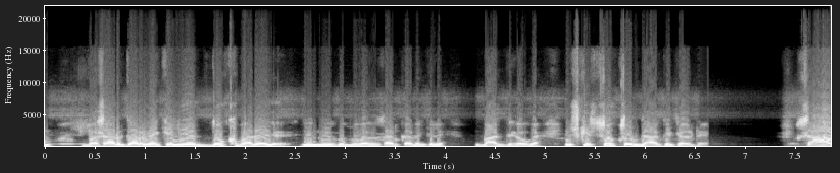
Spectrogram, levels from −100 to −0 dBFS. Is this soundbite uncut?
no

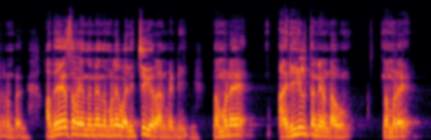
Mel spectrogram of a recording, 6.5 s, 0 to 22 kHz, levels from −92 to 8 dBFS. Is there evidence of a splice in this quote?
no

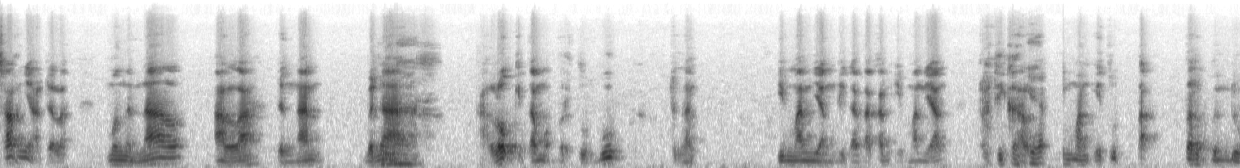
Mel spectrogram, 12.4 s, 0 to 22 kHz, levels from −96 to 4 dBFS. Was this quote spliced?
yes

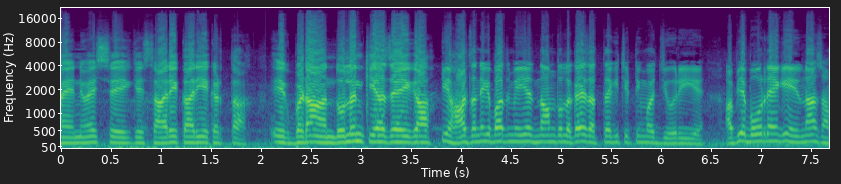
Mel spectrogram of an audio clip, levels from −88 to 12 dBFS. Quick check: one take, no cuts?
no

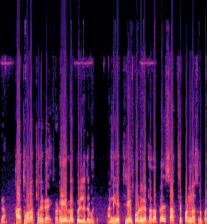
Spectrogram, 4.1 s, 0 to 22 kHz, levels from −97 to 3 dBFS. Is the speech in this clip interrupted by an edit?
no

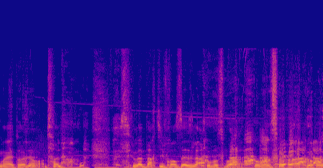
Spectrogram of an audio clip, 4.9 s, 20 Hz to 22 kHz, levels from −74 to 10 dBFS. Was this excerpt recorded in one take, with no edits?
yes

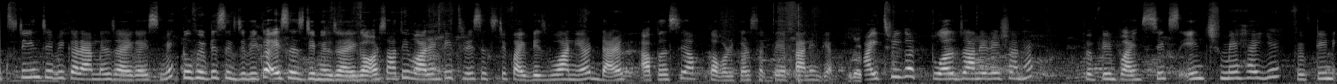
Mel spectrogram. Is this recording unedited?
no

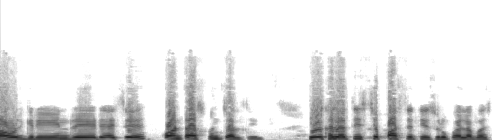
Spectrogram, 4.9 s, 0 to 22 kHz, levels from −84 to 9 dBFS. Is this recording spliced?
no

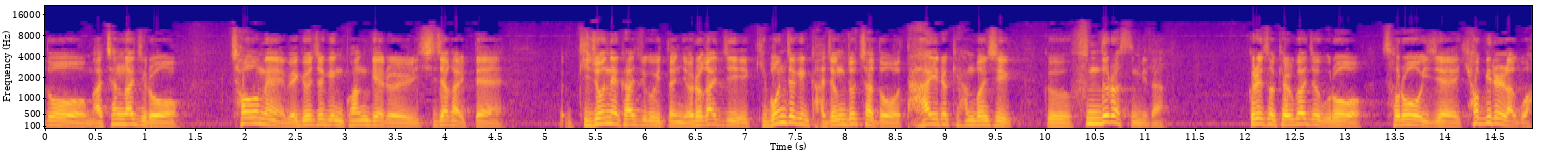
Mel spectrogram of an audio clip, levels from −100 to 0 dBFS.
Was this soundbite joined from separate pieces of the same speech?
no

